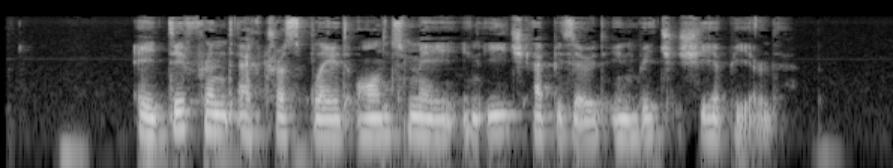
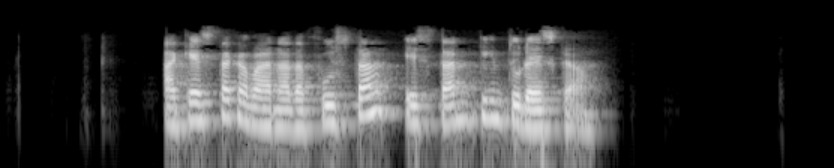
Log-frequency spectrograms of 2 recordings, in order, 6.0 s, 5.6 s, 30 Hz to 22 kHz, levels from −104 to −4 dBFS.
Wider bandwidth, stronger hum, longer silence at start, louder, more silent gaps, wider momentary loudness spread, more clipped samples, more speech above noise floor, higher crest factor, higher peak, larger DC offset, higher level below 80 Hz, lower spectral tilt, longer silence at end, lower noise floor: first, 11.5 kHz vs 7.6 kHz; neither; second, 0.4 s vs 1.1 s; second, -28 LUFS vs -19 LUFS; neither; first, 12 LU vs 7 LU; neither; second, 35 dB vs 50 dB; about the same, 22 dB vs 20 dB; second, -10 dBFS vs -2 dBFS; neither; about the same, -60 dBFS vs -58 dBFS; second, -3 dB/octave vs -6 dB/octave; second, 0.75 s vs 1.6 s; second, -65 dBFS vs -69 dBFS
